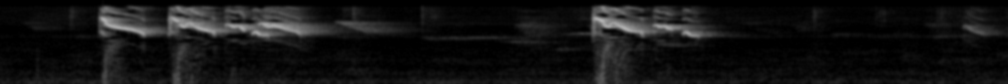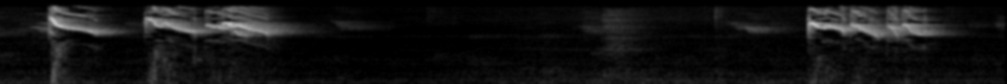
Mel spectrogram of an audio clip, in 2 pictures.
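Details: A male mountain white-eye, buxtoni form, singing for the tutoring of other pet white-eyes: four bright bursts of high, down-slurred twittering, each starting with a click, with gaps of silence and a soft low hum.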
